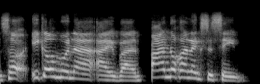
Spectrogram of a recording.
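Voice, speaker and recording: At a moderate pace, a woman with a high pitch uses a raised, projected voice with a bright, sharp tone and very wide pitch swings. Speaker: podcast co-host. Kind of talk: casual chat.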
